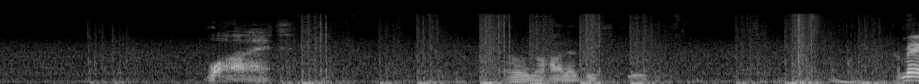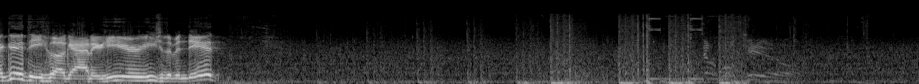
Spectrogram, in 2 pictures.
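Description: Video game gunfire cracks in rapid bursts.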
